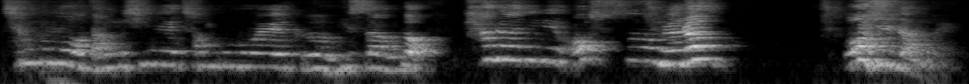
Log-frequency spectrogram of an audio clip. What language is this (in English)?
Korean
